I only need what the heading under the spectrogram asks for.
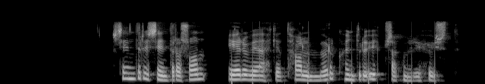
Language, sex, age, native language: Icelandic, female, 40-49, Icelandic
